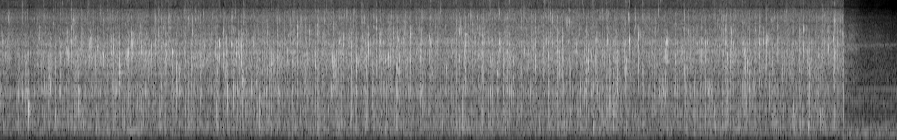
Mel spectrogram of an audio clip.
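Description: Tofu fries in a pan with a lot of oil, a loud, steady crackling sizzle with constant popping that suddenly drops away near the end.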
